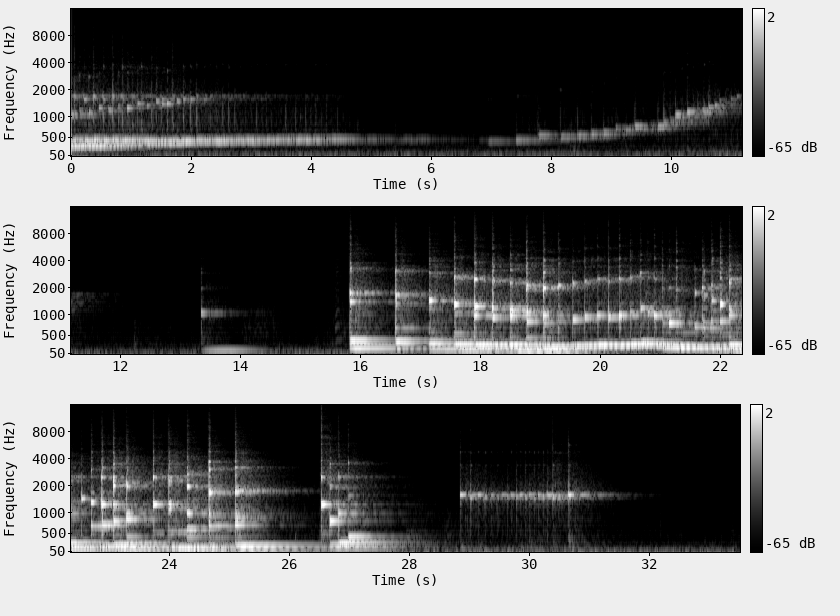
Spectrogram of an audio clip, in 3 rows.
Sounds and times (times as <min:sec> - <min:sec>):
Marimba, xylophone: 0:00.0 - 0:05.9, 0:07.0 - 0:11.6, 0:13.4 - 0:14.3, 0:15.8 - 0:28.2, 0:28.9 - 0:31.6.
